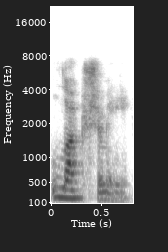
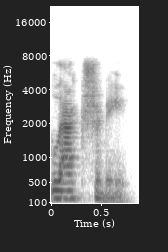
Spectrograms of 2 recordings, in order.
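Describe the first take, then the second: First: The name has a South Asian pronunciation. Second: The name has an Americanized pronunciation. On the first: The speaker calls it right. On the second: The speaker calls it wrong. "not Lakshmi"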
